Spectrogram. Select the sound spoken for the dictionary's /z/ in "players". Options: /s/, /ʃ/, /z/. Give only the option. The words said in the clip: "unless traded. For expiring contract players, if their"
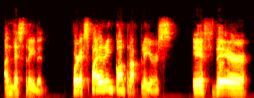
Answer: /s/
